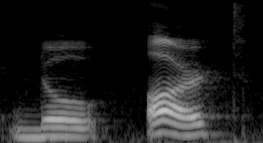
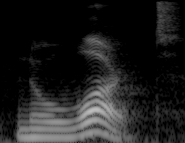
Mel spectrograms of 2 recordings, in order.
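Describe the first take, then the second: First: The words are said with no W sound between. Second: A W sound links the two words together. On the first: The speaker calls it wrong. "We don't say no art" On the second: The speaker calls it right. "we say no art ... we add that W"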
